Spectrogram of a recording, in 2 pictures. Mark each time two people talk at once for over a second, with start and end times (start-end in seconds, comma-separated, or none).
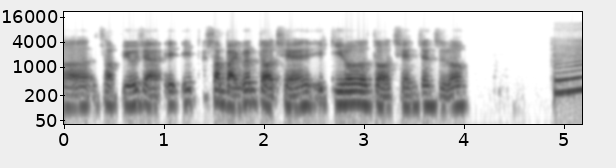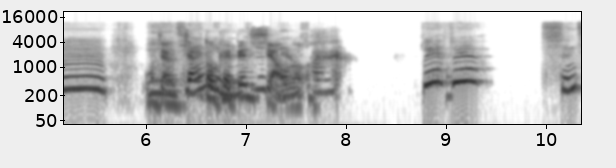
6.0-7.6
